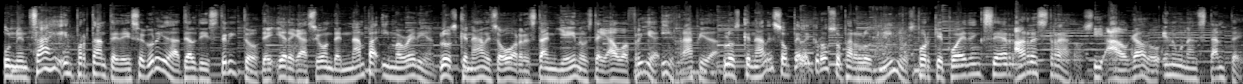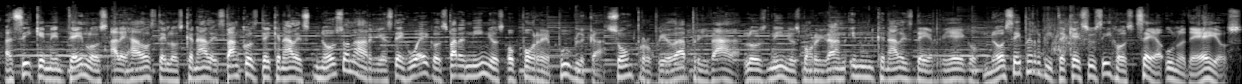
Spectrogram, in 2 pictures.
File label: Spanish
